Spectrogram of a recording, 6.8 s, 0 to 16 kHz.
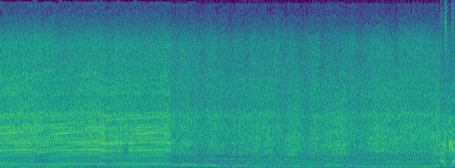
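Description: Formula 1 car engine racing around Imola in the F1 24 video game, a loud continuous high-pitched whine that climbs and drops with gear shifts, with the car struggling for traction.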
